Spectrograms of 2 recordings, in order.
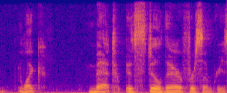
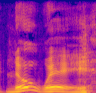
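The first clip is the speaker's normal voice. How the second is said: loud, higher mock Fred; Fred's flat no way; 4 semitones higher, 10 dB louder than usual. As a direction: blurt it out as Fred. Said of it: "And Fred goes".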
